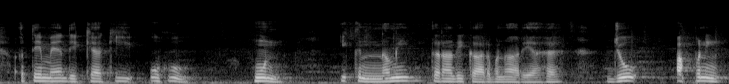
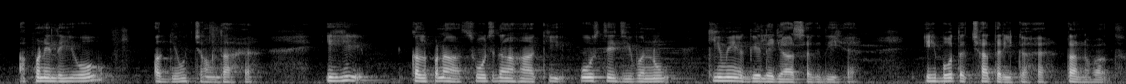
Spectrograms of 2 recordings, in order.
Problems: constant background noise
